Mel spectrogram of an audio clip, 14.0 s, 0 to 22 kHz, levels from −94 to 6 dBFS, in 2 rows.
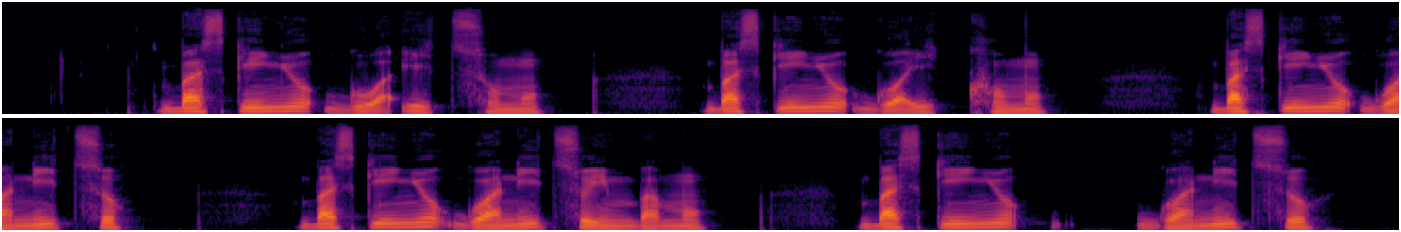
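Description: Nothing technically wrong can be heard in this speech recording at any point, with no faults found from beginning to end.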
